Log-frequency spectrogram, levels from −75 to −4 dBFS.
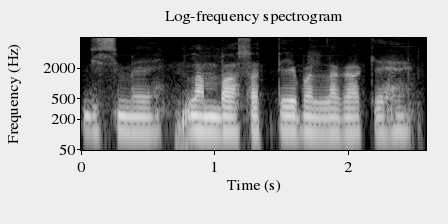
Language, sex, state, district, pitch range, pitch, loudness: Hindi, male, Arunachal Pradesh, Papum Pare, 110-115 Hz, 110 Hz, -20 LUFS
